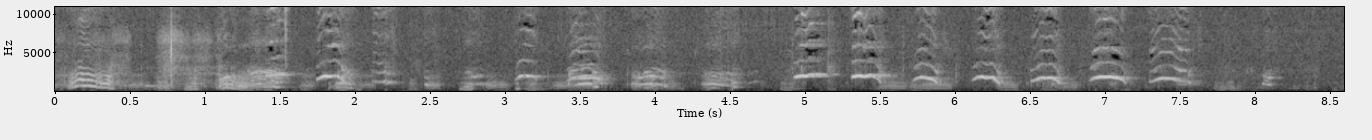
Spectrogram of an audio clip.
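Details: Barbet pups aged 12 days whine repeatedly in search of mummy before nursing: strong, evenly spaced rising-falling squeals, overlapping voices of several puppies, roughly two or more cries each second.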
